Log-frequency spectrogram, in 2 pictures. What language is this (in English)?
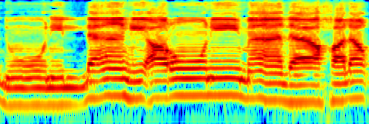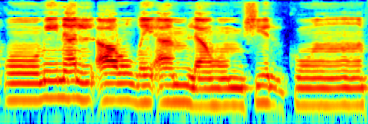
Arabic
